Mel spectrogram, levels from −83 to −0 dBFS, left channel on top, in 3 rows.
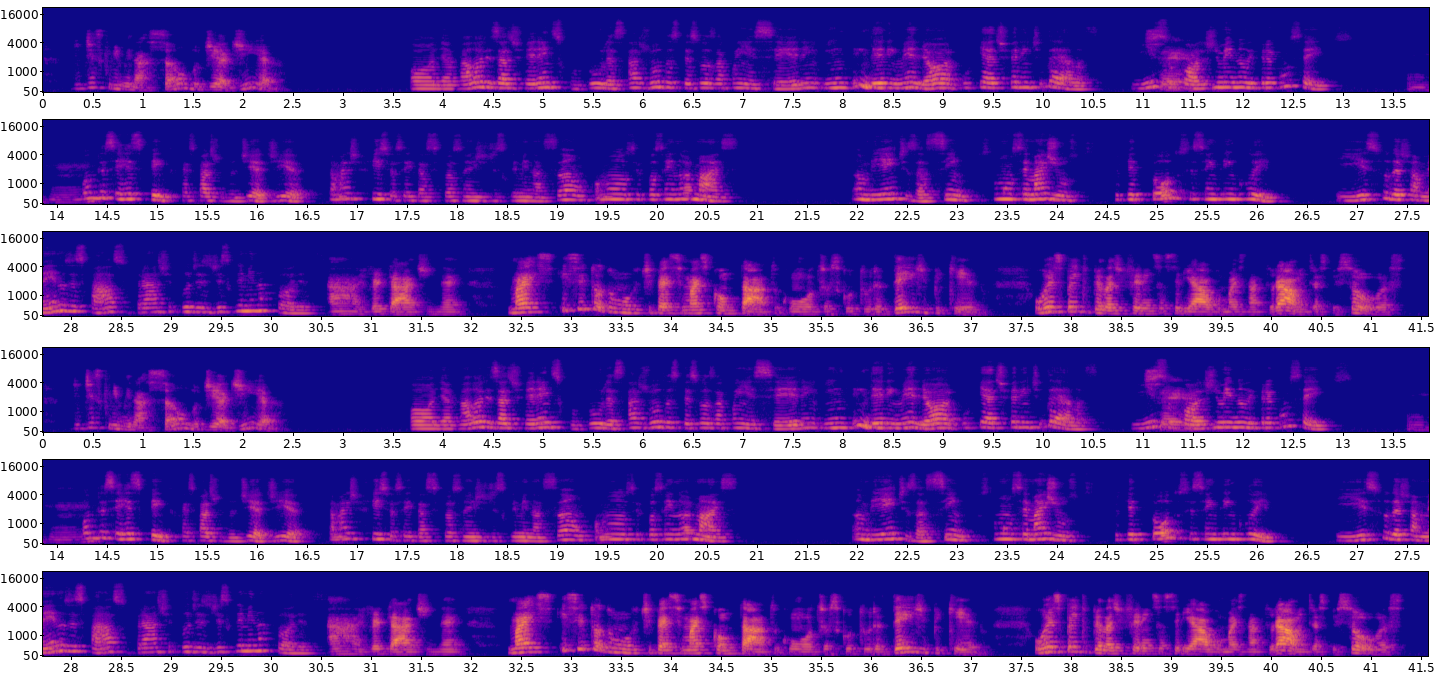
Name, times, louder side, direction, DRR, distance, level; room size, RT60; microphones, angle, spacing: voice 1, 0.3-2.3 11.0-11.5 13.7-14.4 30.6-31.9 32.4-37.0 37.4-41.3, right 1 dB, 85° right, 1 dB, 0.8 m, -34 dB
voice 2, 3.7-10.4 10.9-12.8 14.3-16.4 16.7-20.8 21.9-23.1 23.4-24.2 24.7-26.1 26.8-30.4, left 1 dB, 25° right, -3 dB, 1.0 m, -37 dB
2.1 x 2.1 x 3.2 m, 0.29 s
head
